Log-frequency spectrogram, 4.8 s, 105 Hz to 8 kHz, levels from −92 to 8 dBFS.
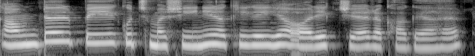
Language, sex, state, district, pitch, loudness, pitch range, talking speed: Hindi, female, Jharkhand, Deoghar, 250 Hz, -15 LUFS, 225-275 Hz, 165 wpm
